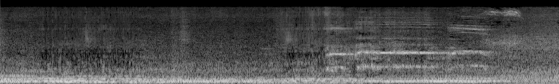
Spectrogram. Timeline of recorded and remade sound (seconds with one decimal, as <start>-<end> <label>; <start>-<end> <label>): 0.0-0.4 recorded; 0.4-1.4 remade; 1.4-2.8 recorded; 2.8-3.8 remade; 3.8-5.6 recorded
